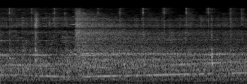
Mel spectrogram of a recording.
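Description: Air-raid warning siren wailing, its pitch falling and then, a little under a second in, starting to rise again.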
